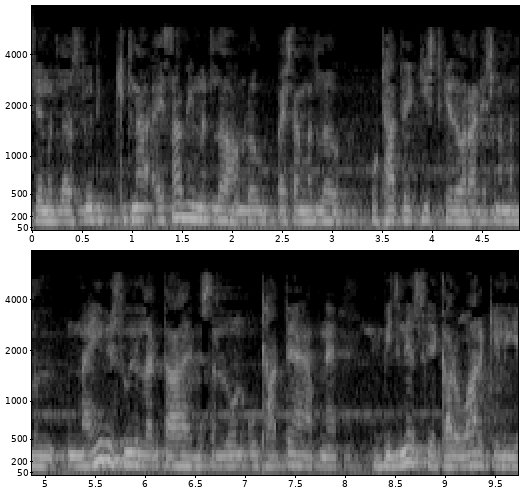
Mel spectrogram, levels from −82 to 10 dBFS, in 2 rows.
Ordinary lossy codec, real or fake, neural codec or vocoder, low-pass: MP3, 24 kbps; real; none; 7.2 kHz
